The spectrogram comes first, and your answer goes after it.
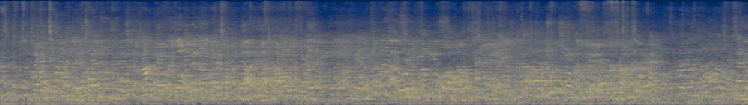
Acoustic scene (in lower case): crowded indoor space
